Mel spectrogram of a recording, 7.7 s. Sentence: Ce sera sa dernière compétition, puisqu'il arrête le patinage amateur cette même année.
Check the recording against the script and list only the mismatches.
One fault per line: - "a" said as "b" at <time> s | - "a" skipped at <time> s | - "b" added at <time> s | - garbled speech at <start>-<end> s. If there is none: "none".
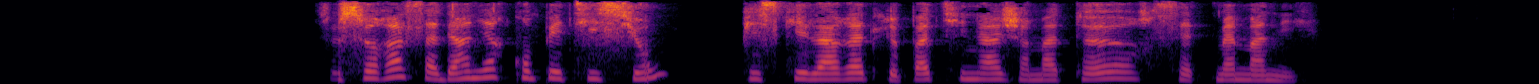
none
